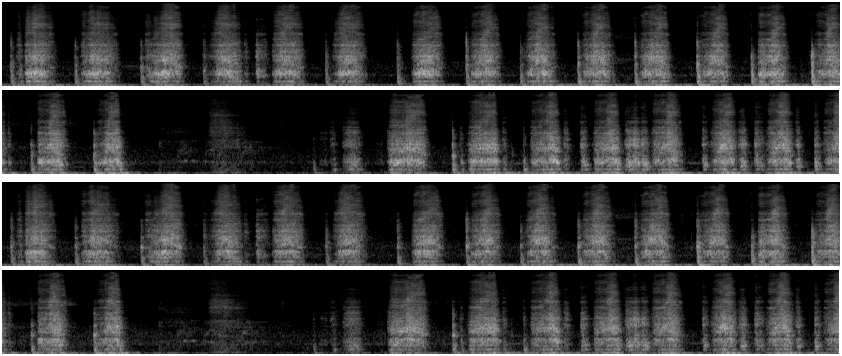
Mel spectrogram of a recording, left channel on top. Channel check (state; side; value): normal; both; correlation 0.37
